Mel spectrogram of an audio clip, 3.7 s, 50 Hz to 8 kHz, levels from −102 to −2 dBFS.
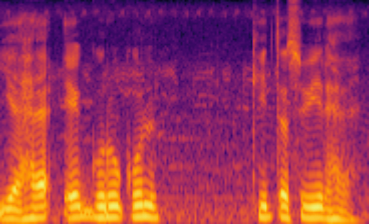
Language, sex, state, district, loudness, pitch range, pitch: Hindi, male, Uttar Pradesh, Saharanpur, -14 LUFS, 120-145 Hz, 140 Hz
